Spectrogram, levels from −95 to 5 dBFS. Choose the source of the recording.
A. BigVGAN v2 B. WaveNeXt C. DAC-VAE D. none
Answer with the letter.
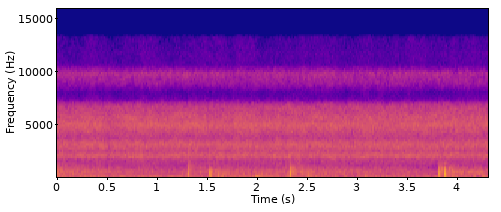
C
